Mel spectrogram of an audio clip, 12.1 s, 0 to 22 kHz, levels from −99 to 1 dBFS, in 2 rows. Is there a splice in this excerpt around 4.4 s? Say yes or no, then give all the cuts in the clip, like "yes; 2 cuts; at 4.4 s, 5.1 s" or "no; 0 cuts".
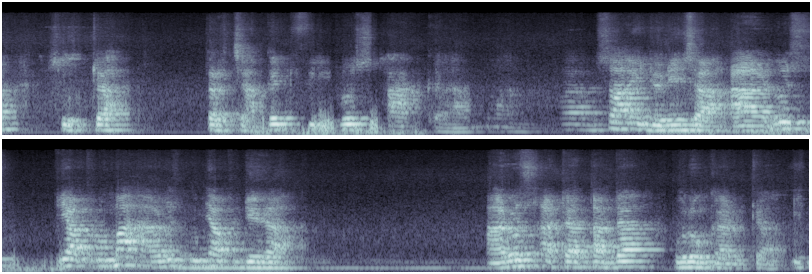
yes; 1 cut; at 4.4 s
